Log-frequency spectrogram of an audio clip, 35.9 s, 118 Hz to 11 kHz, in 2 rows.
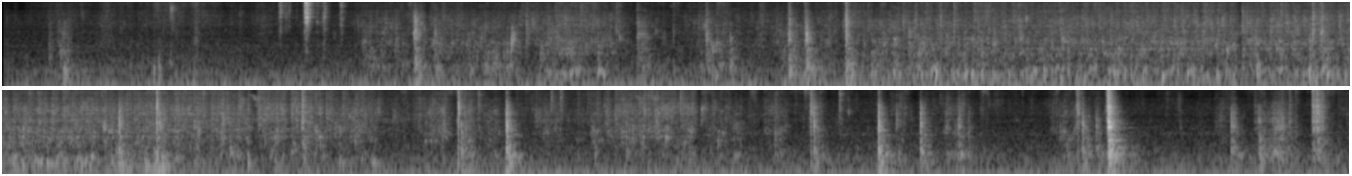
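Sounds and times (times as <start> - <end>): water running: 4.6 - 32.4.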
